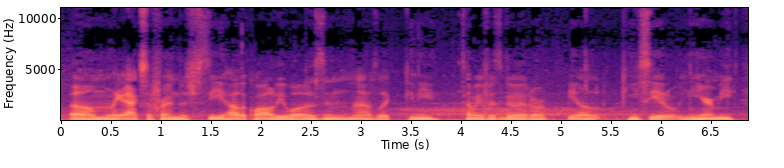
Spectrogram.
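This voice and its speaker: Audible room echo surrounds a man speaking at medium pitch and a fairly quick pace. His intonation is monotone and flat, and his loudness very even. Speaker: game streamer. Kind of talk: live gameplay commentary. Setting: live stream. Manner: halting. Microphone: quiet microphone turned up.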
